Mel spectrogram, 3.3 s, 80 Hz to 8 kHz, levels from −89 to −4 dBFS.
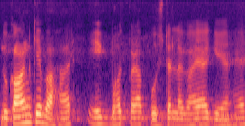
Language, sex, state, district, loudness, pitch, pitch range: Hindi, male, Madhya Pradesh, Katni, -20 LUFS, 145 Hz, 135-150 Hz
